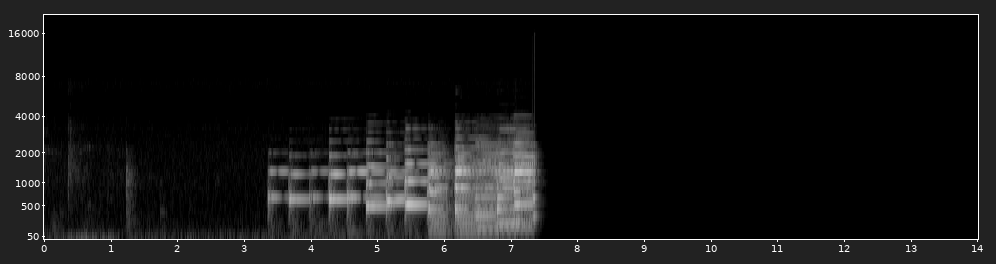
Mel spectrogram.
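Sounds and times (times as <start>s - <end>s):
piano chords: 3.4s - 7.5s
piano melody single notes: 3.4s - 7.5s.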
